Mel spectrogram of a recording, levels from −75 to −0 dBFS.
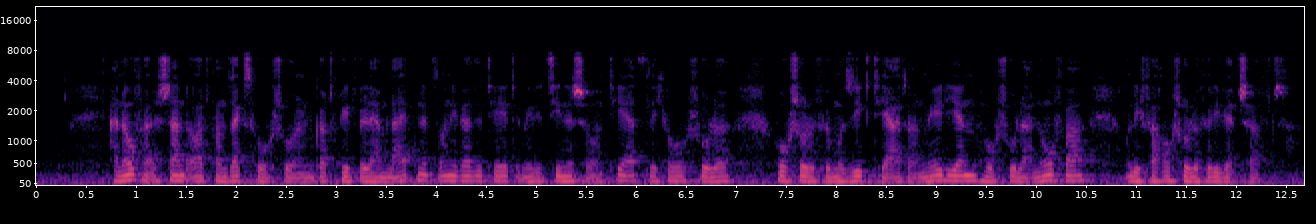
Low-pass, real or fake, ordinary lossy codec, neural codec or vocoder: none; real; none; none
